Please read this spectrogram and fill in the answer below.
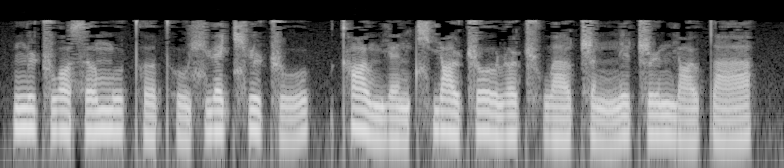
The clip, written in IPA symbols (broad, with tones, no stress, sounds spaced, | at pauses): n̪ y˥˧ ʈ͡ʂ w ɔ˥˩ s ɤ˥ m u˥ t̪ʰ ɤ˧˥ t̪ʰ u˨˩ ɕ ɥ ɛ˥˧ t͡ɕʰ y˥˩ ʈ͡ʂ u˧˥ | kʰ ɑ˥˩ ʊ̯ m j ɛ˨˩ n t͡ɕʰ j ɑ˥˧ ʊ̯ ʈ͡ʂ o˥˧ ʊ̯ ɻ ɤ˥˩ ʈ͡ʂʰ w ä˧˥ ʈ͡ʂ ə˨˩ n n̪ i˥˩ ʈ͡ʂ ɻ̩˥ n̪ j ɑ˧˥ ʊ̯ t̪ ä˧˥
